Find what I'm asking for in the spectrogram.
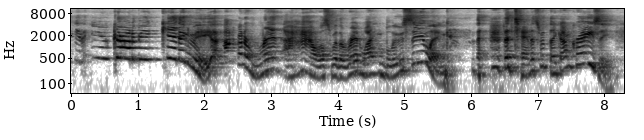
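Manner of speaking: high-pitched, laughing mock protest; laughing incredulity. Landlord objecting to his friend's paint idea, laughing incredulously. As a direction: object in disbelief, laughing through it.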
